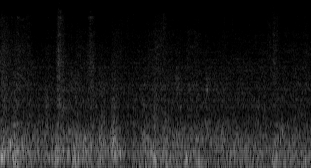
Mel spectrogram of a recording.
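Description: Chennai Express passenger train arriving at Kalyan Junction, heard from on board as a steady, loud rumble of rolling wagons with a clickety-clack of wheels over rail joints.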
